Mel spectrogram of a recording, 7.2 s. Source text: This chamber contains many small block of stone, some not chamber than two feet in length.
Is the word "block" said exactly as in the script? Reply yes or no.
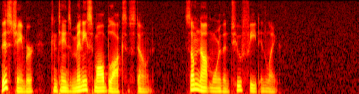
no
